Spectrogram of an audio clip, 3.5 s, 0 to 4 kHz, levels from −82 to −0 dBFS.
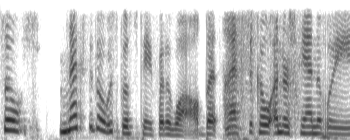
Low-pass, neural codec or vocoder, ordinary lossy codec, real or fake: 3.6 kHz; codec, 16 kHz, 1 kbps, X-Codec, HuBERT features, trained on general audio; AAC, 32 kbps; fake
